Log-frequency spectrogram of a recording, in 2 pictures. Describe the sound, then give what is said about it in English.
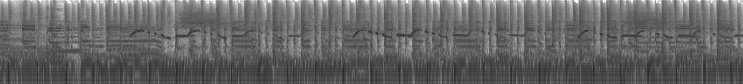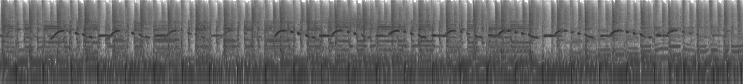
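Someone whistles an imitation of birds twittering: short, high chirping swoops repeat every second or so in a steady pattern over a full, busy musical backing, with no talking. “But the birds are twittering outside just like this.”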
